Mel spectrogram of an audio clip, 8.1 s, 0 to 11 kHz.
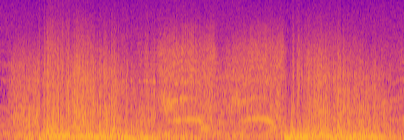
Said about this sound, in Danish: V1 und die Feuergeschosse der Nebelwerfer bringen plötzlich Vernichtung in und hinter die feindlichen Linien. Hunderte von Batterien aller Kaliber tragen den Tod in den Feind.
